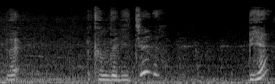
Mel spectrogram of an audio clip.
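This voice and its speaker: A woman's voice: medium pitch, sing-song, slow pace, noisy background. An actress playing a timid, devoted woman who is easily hurt, hesitating and repeating her words in a French radio drama. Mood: casual, guarded.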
